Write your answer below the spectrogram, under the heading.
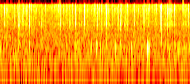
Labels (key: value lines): label: ambient
recorder: HydroMoth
